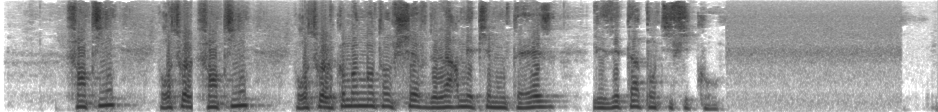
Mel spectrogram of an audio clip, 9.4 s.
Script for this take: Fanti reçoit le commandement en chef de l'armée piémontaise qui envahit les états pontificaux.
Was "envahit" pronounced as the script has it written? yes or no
no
